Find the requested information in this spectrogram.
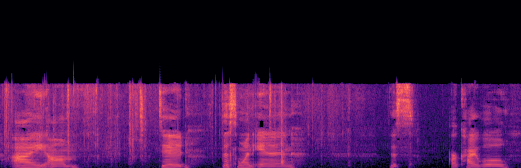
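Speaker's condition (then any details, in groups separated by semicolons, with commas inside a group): No condition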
